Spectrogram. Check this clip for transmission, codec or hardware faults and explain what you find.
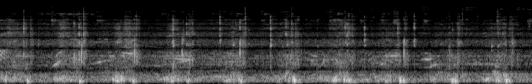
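One fault is present. Channel delay (comb filtering) runs throughout. One channel lags roughly 0.7 ms. Mono summing cancels evenly spaced frequencies from around 700 Hz, sounding hollow and phasey.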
